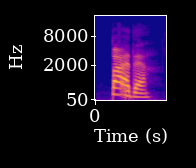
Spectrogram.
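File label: "para", Spanish, female, slow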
